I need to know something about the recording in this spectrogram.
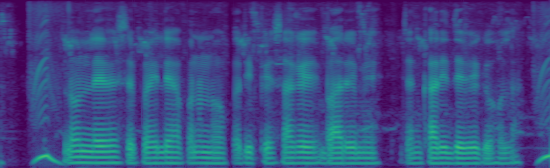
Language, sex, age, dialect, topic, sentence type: Bhojpuri, male, 18-24, Western, banking, question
